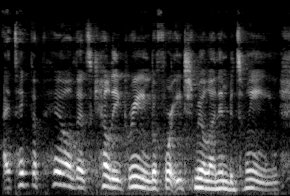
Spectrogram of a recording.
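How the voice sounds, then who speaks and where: Animated woman reading a rhyming storybook. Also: fairly low pitch, moderate pace. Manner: expressive, singsong rhyming delivery. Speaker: storybook reader. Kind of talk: children's picture book read-aloud in rhyme.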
